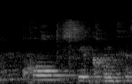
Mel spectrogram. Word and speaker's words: 코시컨트: 배다 썼겠습니까 겠죠 자 우리 csc 섹터를 뭐라고 읽을 거냐 지금부터 코시컨트 섹터 코시컨트 섹터 코시컨트 세터 코시컨트 세라고 읽을 거야 지금은 줄어든 거야 예전에는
